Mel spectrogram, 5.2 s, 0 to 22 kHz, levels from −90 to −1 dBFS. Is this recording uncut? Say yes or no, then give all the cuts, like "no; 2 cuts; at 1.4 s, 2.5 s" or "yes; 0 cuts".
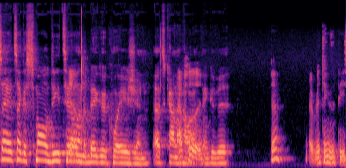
yes; 0 cuts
